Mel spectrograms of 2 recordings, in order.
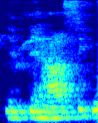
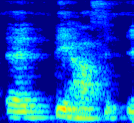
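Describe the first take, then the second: First: ऐतिहासिक said as इतिहासिक with a short इ at the start; wrong pronunciation. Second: ऐतिहासिक with a clear ऐ at the start; correct pronunciation. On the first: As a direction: show the common mistake: इतिहासिक for ऐतिहासिक. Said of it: "नहीं होता है". (ऐतिहासिक को गलत ढंग से इ से बोलना) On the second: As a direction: show the right way: ऐ-तिहासिक. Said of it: "ए, आई होता है ना". (ऐतिहासिक को सही ऐ की ध्वनि से बोलना) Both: Shown as a demonstration.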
